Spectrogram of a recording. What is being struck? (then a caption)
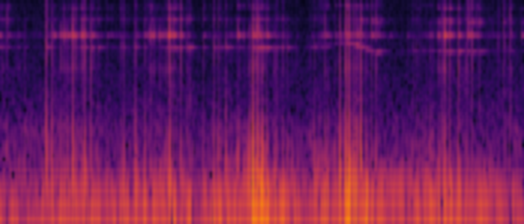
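Embossed glass bottle. A large, mostly empty green glass bottle with a heavily textured embossed surface and a metal-capped neck is held in hand and tapped with short fingertips and nails. The taps come as an uneven series of light clinks, with a hollow low thump under each and thin, bright ringing tones that hang faintly between them.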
